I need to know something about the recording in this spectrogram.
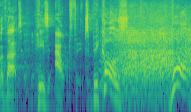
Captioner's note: studio audience laughs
